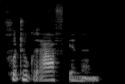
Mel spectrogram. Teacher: If we're talking, we make a glottal stop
